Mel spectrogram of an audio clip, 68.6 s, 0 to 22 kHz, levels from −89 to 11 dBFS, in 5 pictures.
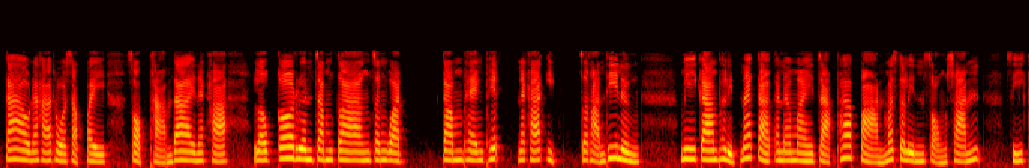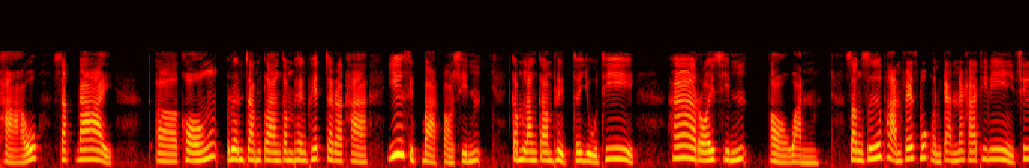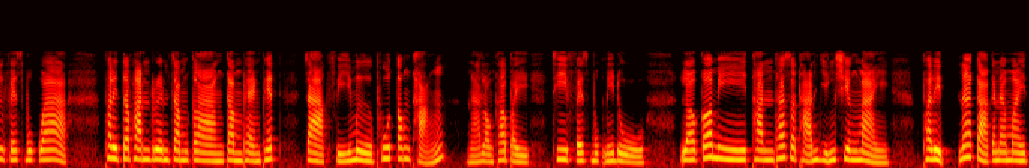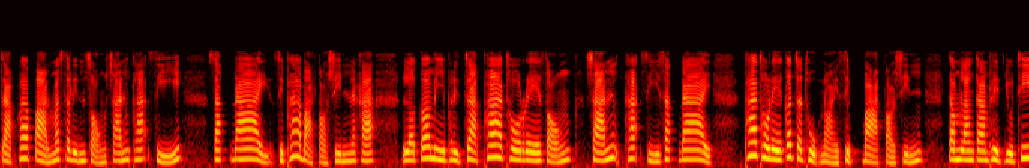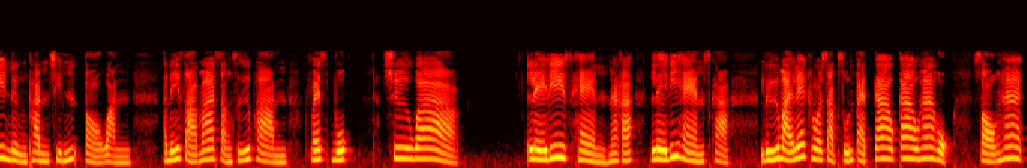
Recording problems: high frequencies cut off; noticeable; nothing above 6 kHz

